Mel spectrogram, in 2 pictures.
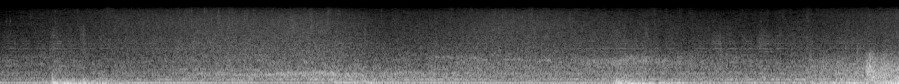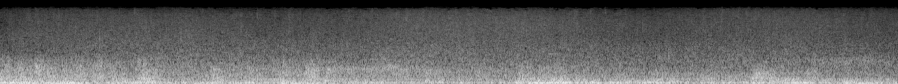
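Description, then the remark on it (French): A thunderstorm at sea with heavy rain pouring down steadily onto a boat amid giant waves during a tornado, low rumbling thunder rolling underneath, growing louder and denser about halfway through. No voices. “En moins de 2 minutes, des trombes d'eau se déversent sur le bateau et des vagues gigantesques engloutissent nos aventuriers.”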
